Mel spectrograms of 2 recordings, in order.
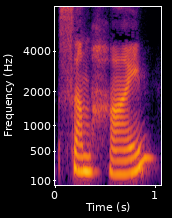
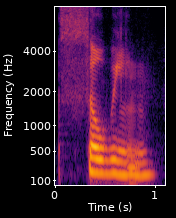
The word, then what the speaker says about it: Samhain: of Halloween, or um, it's not said Samhain. It's not pronounced like that. I don't know the proper pronunciation, but it's something like sowing.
